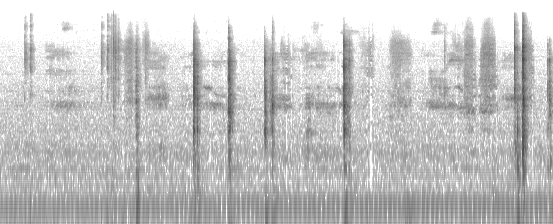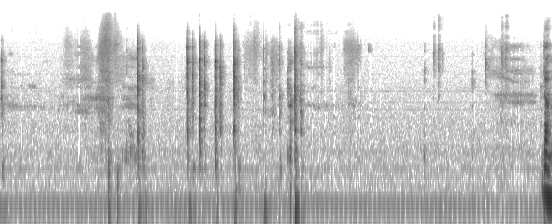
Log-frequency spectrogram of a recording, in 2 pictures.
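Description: Typing on a computer keyboard while working in Cricut Design Space, with scattered sharp keystrokes and clicks in irregular bursts over a steady low hum, close and moderately quiet.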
